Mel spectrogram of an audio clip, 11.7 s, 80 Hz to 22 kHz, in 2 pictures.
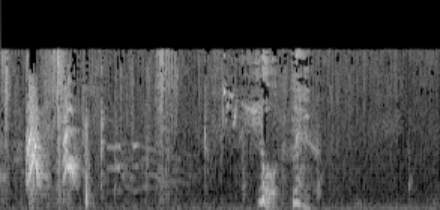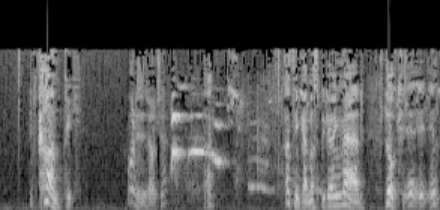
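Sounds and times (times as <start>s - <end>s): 
dog barking: 0.3s - 1.2s
speech: 3.4s - 4.2s, 6.4s - 7.0s, 7.6s - 9.0s, 9.6s - 11.7s
dog whimpering and whining: 8.1s - 10.2s.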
